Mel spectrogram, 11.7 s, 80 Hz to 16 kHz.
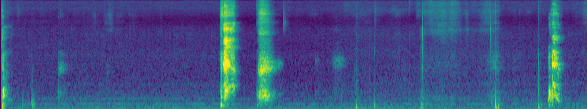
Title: Pinkie hiccups #2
